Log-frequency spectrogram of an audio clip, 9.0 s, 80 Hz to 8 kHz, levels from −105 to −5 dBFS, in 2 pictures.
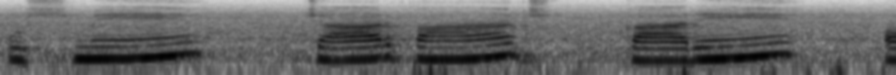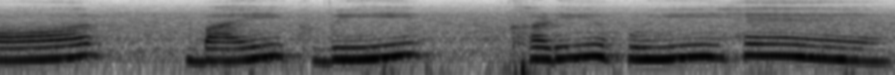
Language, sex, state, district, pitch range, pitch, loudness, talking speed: Hindi, female, Rajasthan, Jaipur, 215-255 Hz, 230 Hz, -14 LUFS, 65 wpm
